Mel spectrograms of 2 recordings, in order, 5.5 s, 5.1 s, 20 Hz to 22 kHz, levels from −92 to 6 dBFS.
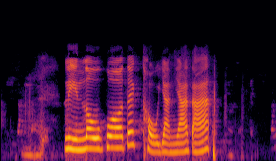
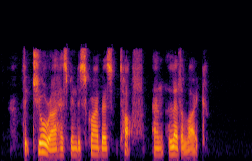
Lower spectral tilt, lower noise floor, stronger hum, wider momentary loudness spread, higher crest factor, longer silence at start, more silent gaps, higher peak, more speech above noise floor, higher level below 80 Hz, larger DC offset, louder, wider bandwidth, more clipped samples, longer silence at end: first, -6.5 dB/octave vs -3.5 dB/octave; second, -60 dBFS vs -80 dBFS; neither; first, 21 LU vs 14 LU; about the same, 14 dB vs 16 dB; about the same, 0.5 s vs 0.45 s; neither; about the same, -2 dBFS vs -2 dBFS; second, 47 dB vs 63 dB; first, -50 dBFS vs -62 dBFS; neither; first, -14 LUFS vs -17 LUFS; second, 6.8 kHz vs 7.8 kHz; neither; first, 1.2 s vs 0.95 s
